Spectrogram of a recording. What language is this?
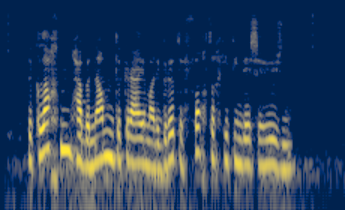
Western Frisian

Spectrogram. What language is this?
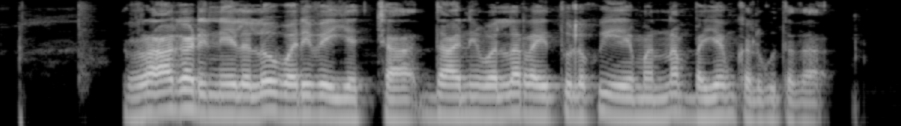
Telugu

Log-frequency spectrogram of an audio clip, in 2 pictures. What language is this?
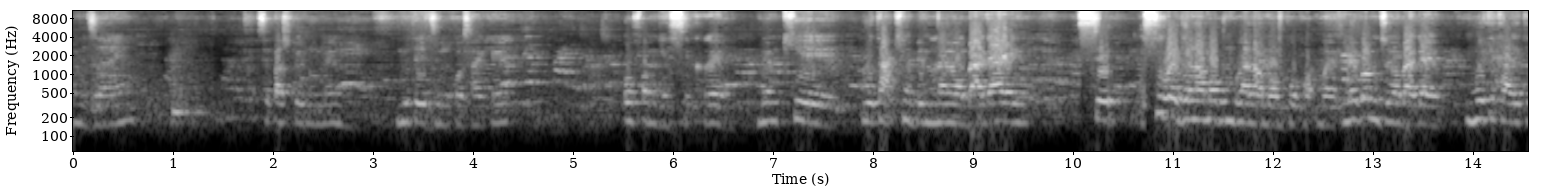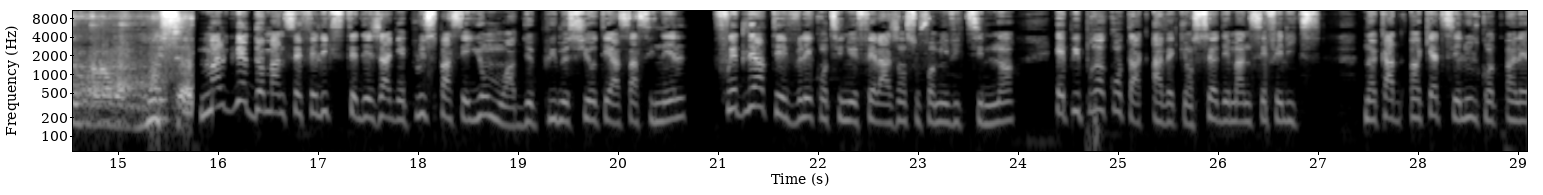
French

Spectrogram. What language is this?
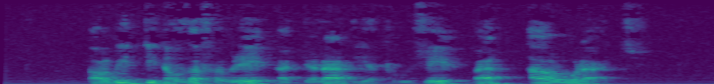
Catalan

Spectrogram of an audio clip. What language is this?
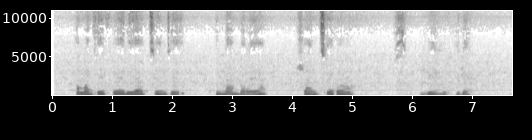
Kinyarwanda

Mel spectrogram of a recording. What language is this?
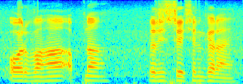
Urdu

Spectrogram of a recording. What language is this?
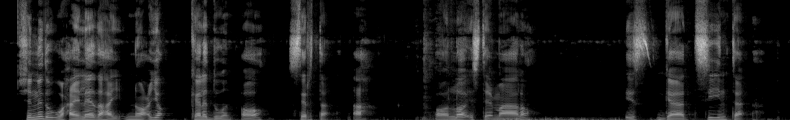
Somali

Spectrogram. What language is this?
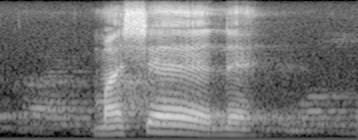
Tsonga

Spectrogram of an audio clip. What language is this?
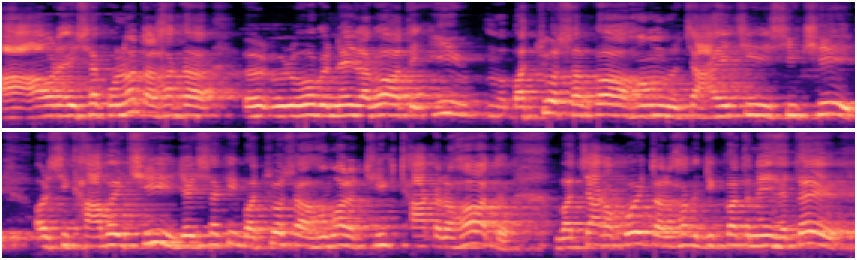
Maithili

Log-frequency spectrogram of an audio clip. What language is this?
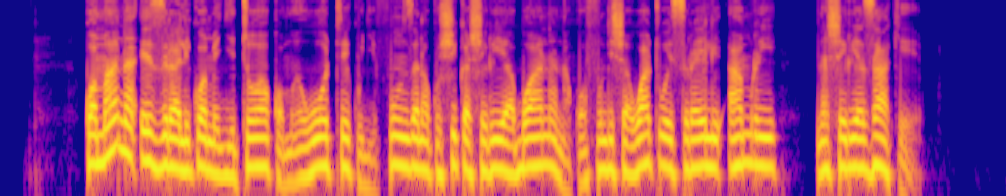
Swahili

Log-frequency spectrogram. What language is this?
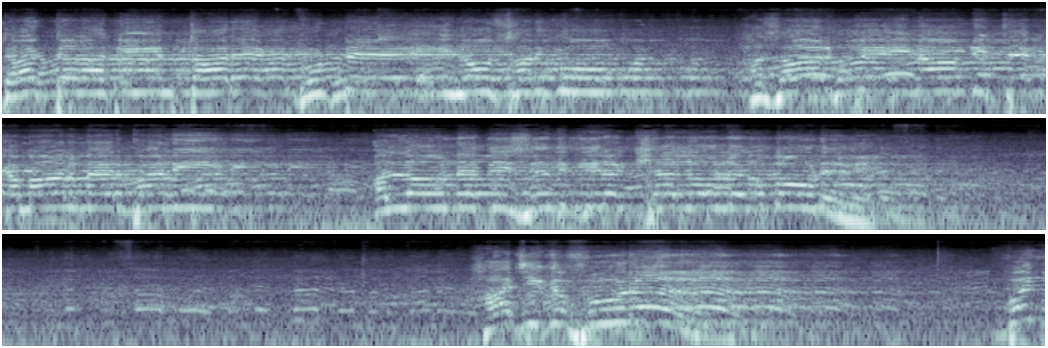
Arabic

